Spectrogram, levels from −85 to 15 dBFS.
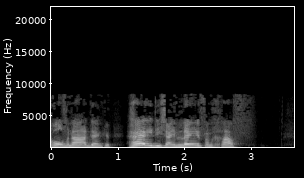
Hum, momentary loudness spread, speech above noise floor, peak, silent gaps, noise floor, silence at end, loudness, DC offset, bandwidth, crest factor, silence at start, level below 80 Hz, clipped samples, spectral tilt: none; 16 LU; 50 dB; -2 dBFS; none; -70 dBFS; 0.9 s; -20 LUFS; under 0.1%; 8.6 kHz; 20 dB; 0 s; -68 dBFS; under 0.1%; -5 dB/octave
